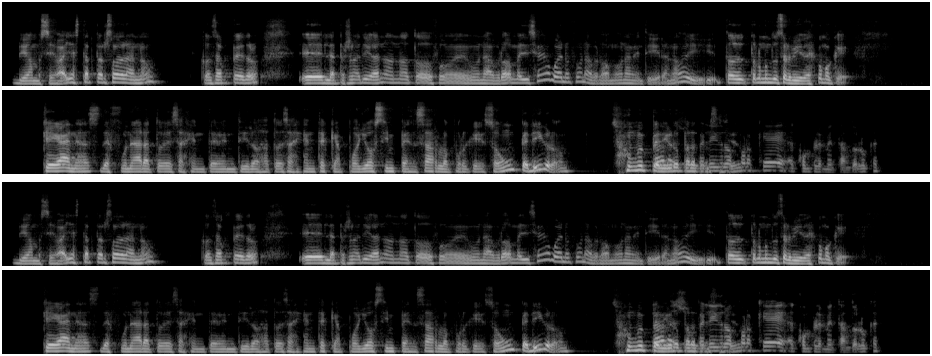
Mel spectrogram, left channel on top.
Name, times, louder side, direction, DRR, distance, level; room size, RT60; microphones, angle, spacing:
voice 1, 0.1-1.6 2.0-8.5 9.7-15.0 15.4-16.7, left 1 dB, 40° left, 2.5 m, -27 dB
voice 2, 2.1-2.5 15.8-18.1, right 2 dB, 70° right, 7.1 m, -35 dB
head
